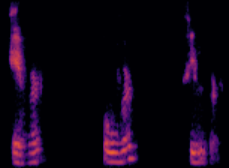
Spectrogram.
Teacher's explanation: it's labiodental. You join the lower lip with the teeth.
